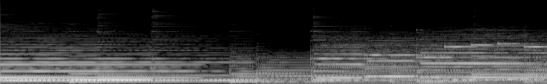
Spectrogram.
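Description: Nothing stood out on listening to this recording.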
